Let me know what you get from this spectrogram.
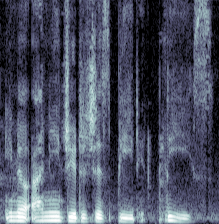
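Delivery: hushed, wounded [name]. Pretend.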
